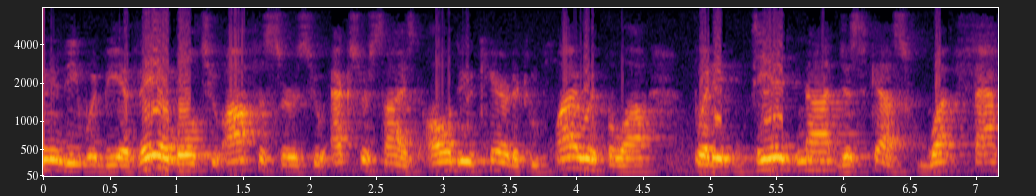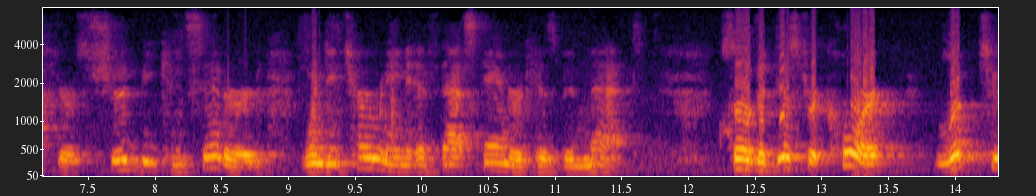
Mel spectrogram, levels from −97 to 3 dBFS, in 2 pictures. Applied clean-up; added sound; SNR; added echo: none; none; none; none.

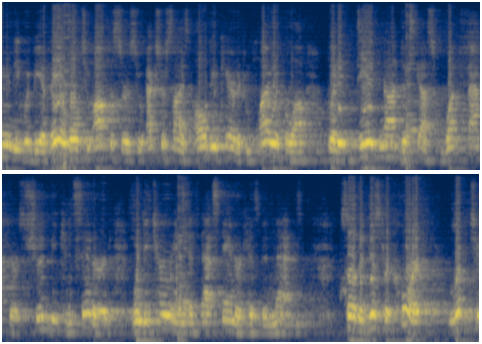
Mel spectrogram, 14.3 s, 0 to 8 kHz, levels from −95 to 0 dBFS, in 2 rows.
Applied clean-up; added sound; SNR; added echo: neural separator model SepFormer DNS4.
